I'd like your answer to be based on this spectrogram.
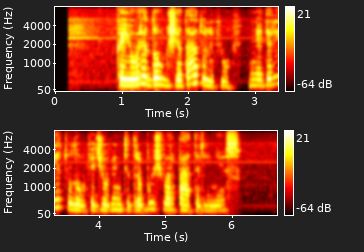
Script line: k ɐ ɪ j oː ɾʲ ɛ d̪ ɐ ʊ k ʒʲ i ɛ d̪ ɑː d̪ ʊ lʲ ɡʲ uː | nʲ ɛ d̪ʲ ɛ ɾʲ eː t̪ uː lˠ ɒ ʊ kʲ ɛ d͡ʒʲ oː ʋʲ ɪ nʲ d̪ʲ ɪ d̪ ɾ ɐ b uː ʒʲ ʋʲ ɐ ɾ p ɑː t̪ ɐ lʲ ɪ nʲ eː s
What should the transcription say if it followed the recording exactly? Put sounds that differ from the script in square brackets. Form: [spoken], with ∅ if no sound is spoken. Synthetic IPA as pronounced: k ɐ ɪ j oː ɾʲ ɛ d̪ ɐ ʊ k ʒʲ i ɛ d̪ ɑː d̪ ʊ lʲ [kʲ] uː | nʲ ɛ d̪ʲ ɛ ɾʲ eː t̪ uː lˠ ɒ ʊ kʲ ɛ d͡ʒʲ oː ʋʲ ɪ nʲ [t̪ʲ] ɪ d̪ ɾ ɐ b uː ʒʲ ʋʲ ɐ ɾ p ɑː t̪ ɐ lʲ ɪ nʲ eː s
